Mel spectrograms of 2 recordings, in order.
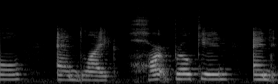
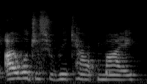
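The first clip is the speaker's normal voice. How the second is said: usual speaking voice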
